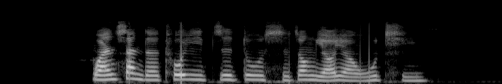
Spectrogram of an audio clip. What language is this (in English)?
Chinese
